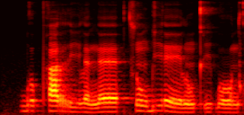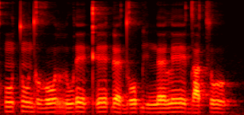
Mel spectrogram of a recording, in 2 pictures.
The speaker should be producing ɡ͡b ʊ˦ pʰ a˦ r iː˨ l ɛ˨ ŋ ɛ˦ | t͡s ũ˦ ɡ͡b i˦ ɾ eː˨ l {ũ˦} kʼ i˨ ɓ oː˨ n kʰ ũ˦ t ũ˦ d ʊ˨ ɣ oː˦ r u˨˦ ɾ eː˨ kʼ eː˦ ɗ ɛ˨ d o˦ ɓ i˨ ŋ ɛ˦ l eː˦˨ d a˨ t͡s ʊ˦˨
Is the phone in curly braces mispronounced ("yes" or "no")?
yes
